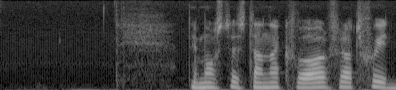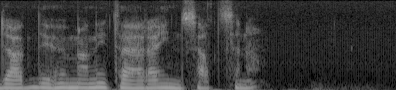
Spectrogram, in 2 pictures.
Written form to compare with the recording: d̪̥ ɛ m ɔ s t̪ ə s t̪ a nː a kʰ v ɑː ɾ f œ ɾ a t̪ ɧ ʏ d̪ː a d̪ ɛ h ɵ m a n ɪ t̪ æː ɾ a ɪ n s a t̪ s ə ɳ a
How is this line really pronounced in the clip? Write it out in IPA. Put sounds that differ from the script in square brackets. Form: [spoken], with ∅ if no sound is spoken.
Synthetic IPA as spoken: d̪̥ ɛ m ɔ s t̪ ə s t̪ a nː a kʰ v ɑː ɾ f œ ɾ a t̪ ɧ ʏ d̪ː a d̪ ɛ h ɵ m a n ɪ [t̪ʰ] æː ɾ a ɪ n s a t̪ s ə ɳ a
